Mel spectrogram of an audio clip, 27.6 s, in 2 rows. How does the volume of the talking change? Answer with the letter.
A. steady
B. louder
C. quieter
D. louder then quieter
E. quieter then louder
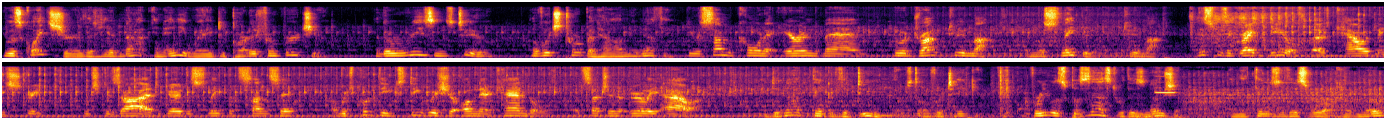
A.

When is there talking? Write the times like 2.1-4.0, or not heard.
0.0-20.8, 21.4-27.5.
